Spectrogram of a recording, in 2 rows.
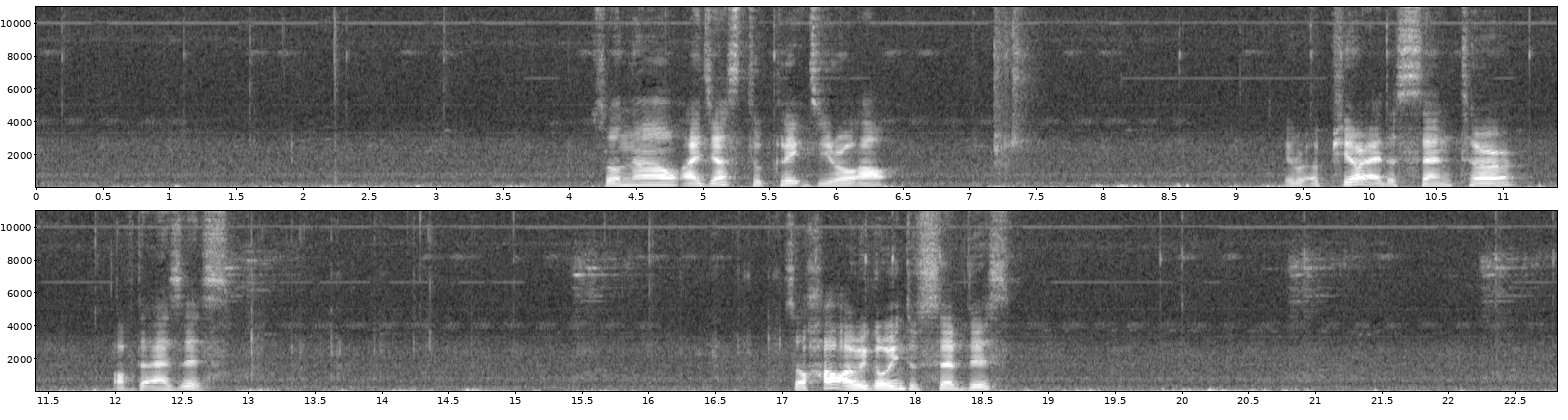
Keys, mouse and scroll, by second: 0.2 click, 0.3 w, 1.6 c, 3.2 w, 5.6-8.5 drag, 8.5-12.0 typing, 12.9-15.2 scroll, 14.4 middle click, 15.2 x, 15.6 c, 16.2-17.2 middle drag, 16.2-17.2 scroll, 17.2 x, 17.7 click, 18.3 c, 18.3 c, 18.4 c, 20.1-22.8 drag.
